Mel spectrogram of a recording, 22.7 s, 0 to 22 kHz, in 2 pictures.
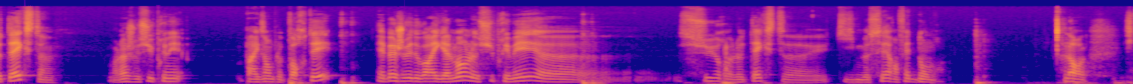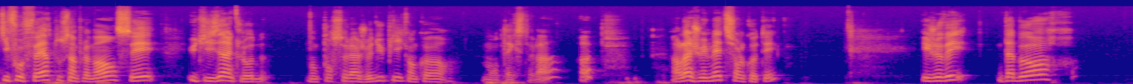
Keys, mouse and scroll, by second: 0.7 click, 2.0 BackSpace, 3.0 click, 4.1 click, 4.9 BackSpace, 7.5 click, 8.1 click, 8.8 KP_Subtract, 9.8 ctrl+z, 11.3 ctrl+z, 11.3 ctrl+click, 12.0 click, 15.4 ctrl+d, 16.0-18.4 ctrl+drag, 18.4 middle click, 22.5 click.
